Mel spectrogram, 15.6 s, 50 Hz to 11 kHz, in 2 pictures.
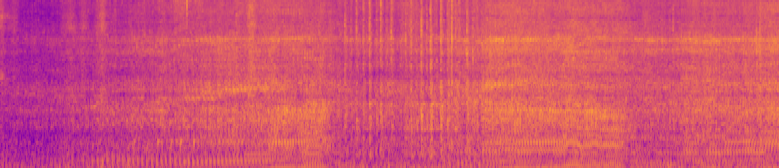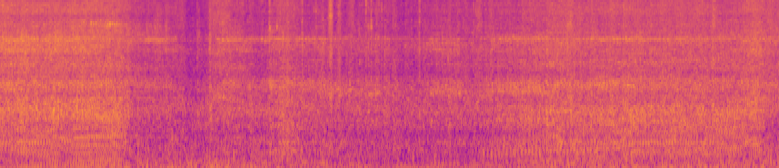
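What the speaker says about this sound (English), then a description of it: "Very capable little bike." A Royal Enfield Himalayan 450 motorcycle ridden hard on an expert off-road trail at an adventure bike festival in the UK, its engine droning loudly and continuously with rising and falling revs and rough, wind-buffeted noise close to the rider.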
